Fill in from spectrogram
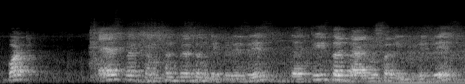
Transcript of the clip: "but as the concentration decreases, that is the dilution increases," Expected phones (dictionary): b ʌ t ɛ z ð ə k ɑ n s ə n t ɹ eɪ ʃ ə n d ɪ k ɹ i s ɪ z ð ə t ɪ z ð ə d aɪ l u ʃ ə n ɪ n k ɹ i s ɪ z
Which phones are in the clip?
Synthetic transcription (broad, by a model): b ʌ t ɛ z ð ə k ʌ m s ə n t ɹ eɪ s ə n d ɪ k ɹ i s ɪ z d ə t ɪ z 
